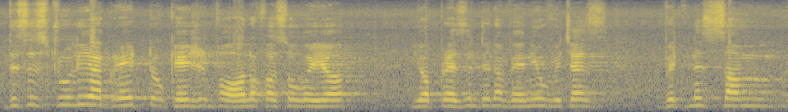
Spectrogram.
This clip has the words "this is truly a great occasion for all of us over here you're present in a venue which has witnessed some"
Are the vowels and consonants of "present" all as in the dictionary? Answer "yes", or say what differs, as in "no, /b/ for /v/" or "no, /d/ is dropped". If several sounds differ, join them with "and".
yes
